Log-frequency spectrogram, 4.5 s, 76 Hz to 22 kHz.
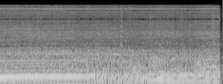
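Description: A 2020 Kawasaki Z1000 liter-class naked motorcycle drones steadily and loudly while being ridden. The engine note stays mostly constant throughout, with a slight shift partway, and no voices are heard.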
